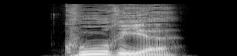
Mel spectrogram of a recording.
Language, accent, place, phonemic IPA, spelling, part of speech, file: German, Germany, Berlin, /ˈkuːʁi̯ə/, Kurie, noun, De-Kurie.ogg
- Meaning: Curia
